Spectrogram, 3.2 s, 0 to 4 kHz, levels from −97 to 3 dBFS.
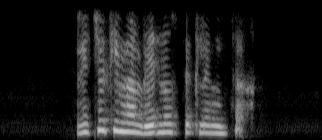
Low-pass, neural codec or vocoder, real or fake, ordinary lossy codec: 3.6 kHz; codec, 16 kHz, 4 kbps, FreqCodec, smaller model; fake; none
